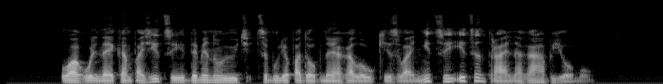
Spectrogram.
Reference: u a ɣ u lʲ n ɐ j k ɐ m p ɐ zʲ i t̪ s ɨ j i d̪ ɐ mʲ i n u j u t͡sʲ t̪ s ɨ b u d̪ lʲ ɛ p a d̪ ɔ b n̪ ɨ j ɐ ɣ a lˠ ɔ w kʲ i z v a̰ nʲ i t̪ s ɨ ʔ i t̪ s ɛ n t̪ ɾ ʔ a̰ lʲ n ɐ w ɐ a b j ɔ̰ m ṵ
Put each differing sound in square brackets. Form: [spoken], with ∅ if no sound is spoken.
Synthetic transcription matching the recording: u a ɣ u lʲ n ɐ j k ɐ m p [a] zʲ i t̪ s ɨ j i d̪ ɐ mʲ i n u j u t͡sʲ t̪ s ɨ b u [∅] lʲ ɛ p a d̪ ɔ b n̪ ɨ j ɐ ɣ a lˠ ɔ w kʲ i z v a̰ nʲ i t̪ s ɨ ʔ i t̪ s ɛ n t̪ ɾ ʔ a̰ lʲ n ɐ [ɣ] ɐ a b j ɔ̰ m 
